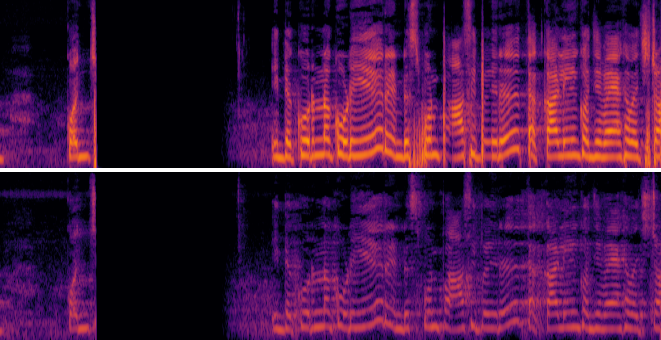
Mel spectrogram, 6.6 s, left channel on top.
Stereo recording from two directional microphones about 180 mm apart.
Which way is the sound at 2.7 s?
50° left (ahead or behind).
